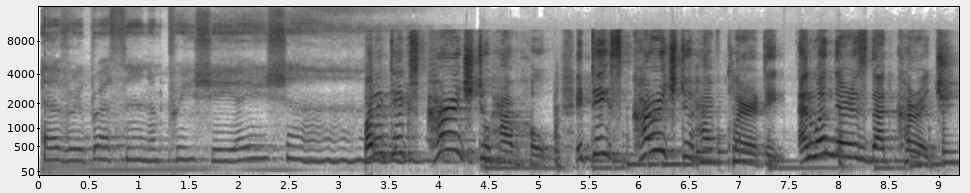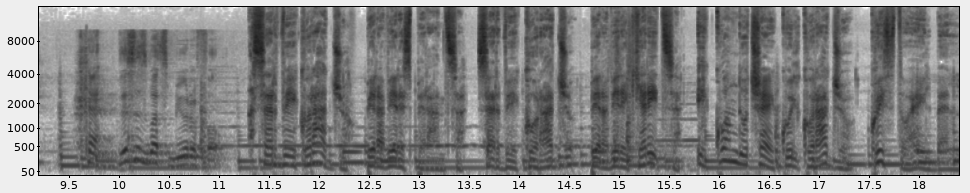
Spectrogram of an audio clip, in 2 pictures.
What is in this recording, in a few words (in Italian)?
Spot radiofonico; rassegna stampa sull'evento a Bologna 2026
